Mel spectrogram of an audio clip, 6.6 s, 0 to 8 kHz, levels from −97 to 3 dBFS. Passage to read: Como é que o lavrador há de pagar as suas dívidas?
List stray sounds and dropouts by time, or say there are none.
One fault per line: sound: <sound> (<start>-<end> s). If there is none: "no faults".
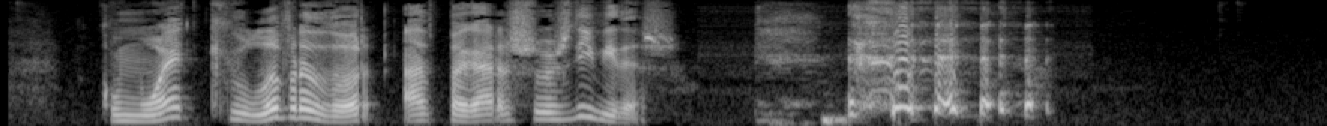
sound: laugh (3.8-5.3 s)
